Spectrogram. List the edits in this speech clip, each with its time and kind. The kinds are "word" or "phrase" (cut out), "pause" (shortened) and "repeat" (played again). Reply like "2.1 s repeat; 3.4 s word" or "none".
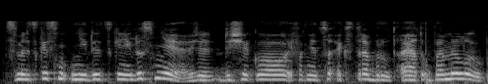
2.9 s word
